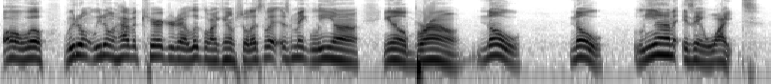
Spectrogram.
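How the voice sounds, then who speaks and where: A man's voice: on the high side, normal speed, no echo. A man chatting casually as a podcast co-host, slangy and profane, with strong opinions. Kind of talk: casual chat about movies and games.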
